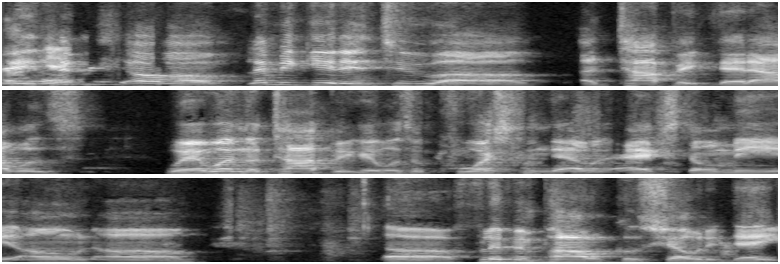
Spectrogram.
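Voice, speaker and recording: A man with a fairly high pitch talks at a moderate pace in a Southern US accent. His tone is bright and sharp, and his intonation is lively. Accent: Southern country. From Georgia, US South. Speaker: reseller livestream host, retired military. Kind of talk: casual live stream chat. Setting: live stream.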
